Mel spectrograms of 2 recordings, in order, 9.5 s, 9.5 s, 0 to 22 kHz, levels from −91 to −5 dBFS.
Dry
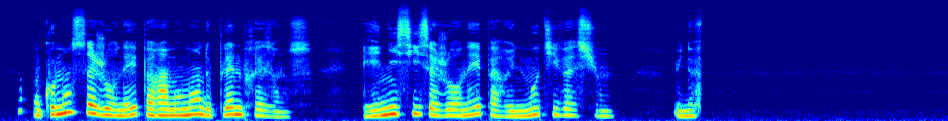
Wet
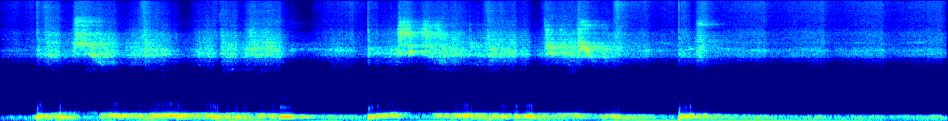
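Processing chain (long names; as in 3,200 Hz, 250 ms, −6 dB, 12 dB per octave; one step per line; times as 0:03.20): converter with a step at zero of −33.5 dBFS
multi-tap delay 46/132 ms −10/−8 dB
noise gate with hold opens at −27 dBFS
shaped tremolo saw up 1.7 Hz, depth 65%
Chebyshev band-stop filter 140–3,300 Hz, order 5
parametric band 160 Hz +14.5 dB 1.4 octaves
convolution reverb RT60 1.0 s, pre-delay 3 ms, DRR −11 dB
downward compressor 4 to 1, threshold −43 dBFS, peak gain reduction 18.5 dB
level +5 dB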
